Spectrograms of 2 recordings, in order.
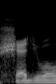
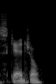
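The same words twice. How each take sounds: First: It is said the British way. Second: It is said the American way. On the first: "the U K version of" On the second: "instead of"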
